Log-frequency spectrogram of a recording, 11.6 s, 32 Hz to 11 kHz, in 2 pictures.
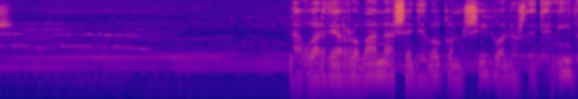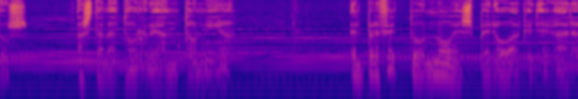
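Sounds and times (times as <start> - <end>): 
rooster crowing at dawn: 0.0 - 2.0
speech: 2.9 - 8.2, 9.3 - 11.5.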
